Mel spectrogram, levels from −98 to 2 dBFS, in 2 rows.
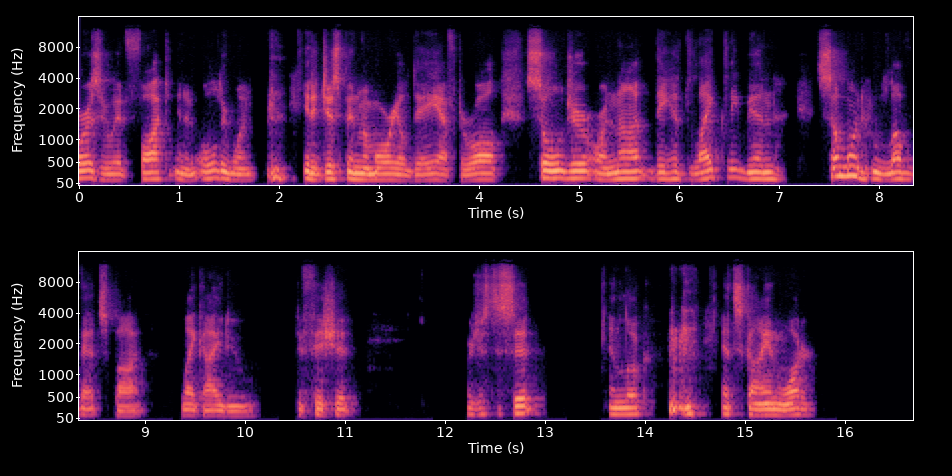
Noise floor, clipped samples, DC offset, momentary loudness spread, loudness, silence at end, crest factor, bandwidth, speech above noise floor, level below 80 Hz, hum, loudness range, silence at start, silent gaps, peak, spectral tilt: -73 dBFS; under 0.1%; under 0.1%; 11 LU; -23 LUFS; 1 s; 18 dB; 12 kHz; 50 dB; -70 dBFS; none; 7 LU; 0 s; 9.27-9.34 s, 10.33-10.51 s, 11.87-12.21 s, 13.21-13.55 s; -6 dBFS; -5.5 dB/octave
